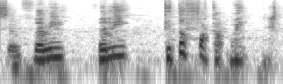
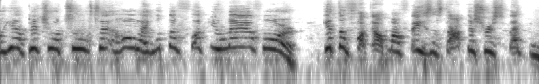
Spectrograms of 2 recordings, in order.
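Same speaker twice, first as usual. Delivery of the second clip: retold clapback; 9 semitones higher than usual. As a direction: throw the insult right back at her. Retold quarrel with tall woman.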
